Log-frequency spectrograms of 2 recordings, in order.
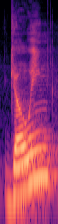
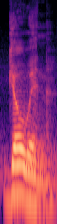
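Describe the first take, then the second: First: "Going" ending with a rising tune; first going variant. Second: "going" ending with a falling tune; second going variant. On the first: Teacher contrasting two ways of saying "Going". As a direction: say "Going" and let it rise at the end. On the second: Teacher contrasting two ways of saying "going". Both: Shown as a demonstration. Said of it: "Pegou a diferença?".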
